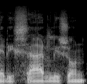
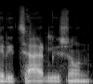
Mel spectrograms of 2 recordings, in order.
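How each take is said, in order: First: Ρισάρλισον with plain "s", no "t"; S in the name. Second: Ριτσάρλισον with a "ts" sound after Ri; TS in the name. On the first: Podcaster mocking name rules, plain S in Ρισάρλισον. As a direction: say Ρισάρλισον as "Ri-SAR-lison". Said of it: "δεν θα τον πούμε Ριτσάρλισον". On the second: Podcaster mocking name rules, TS in Ριτσάρλισον. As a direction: say Ριτσάρλισον as "Rit-SAR-lison". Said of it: "σωστή προφορά Ριτσάρλισον". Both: Shown as a demonstration.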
